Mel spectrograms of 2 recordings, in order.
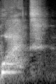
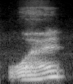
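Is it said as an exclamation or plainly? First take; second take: exclamation; plainly. First: It is said as a lively exclamation. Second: It is said plainly, without exclamation.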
